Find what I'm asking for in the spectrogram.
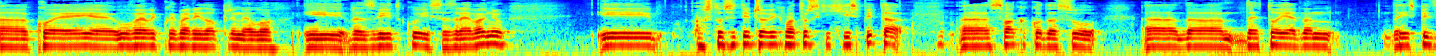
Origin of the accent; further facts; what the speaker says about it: Bečej, Vojvodina, Serbia; dolazim iz Bečeja kod Novog Sada.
